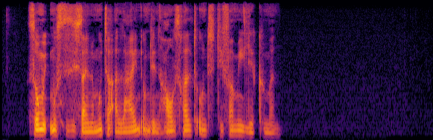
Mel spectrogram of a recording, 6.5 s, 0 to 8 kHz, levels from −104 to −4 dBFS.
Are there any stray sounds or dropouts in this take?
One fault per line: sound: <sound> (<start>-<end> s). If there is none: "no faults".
no faults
